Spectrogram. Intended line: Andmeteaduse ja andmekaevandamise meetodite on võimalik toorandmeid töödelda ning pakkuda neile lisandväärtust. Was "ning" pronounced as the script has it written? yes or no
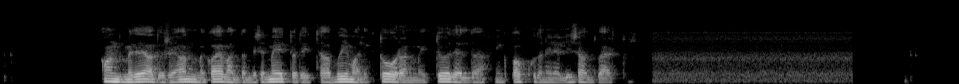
yes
